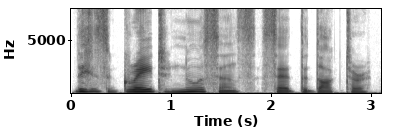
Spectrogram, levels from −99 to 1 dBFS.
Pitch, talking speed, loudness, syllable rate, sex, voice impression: 150 Hz, 155 wpm, -20 LUFS, 3.9 syllables/s, male, masculine, adult-like, thin, relaxed, slightly weak, soft, raspy, calm, friendly, reassuring, kind, modest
